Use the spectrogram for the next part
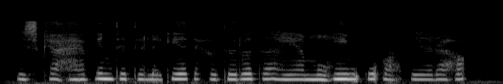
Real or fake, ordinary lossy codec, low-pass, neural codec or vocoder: fake; none; none; codec, 16 kHz, 1 kbps, X-Codec, HuBERT features, trained on LibriSpeech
